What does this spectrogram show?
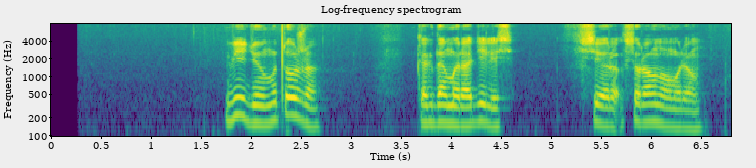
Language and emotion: Russian, neutral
